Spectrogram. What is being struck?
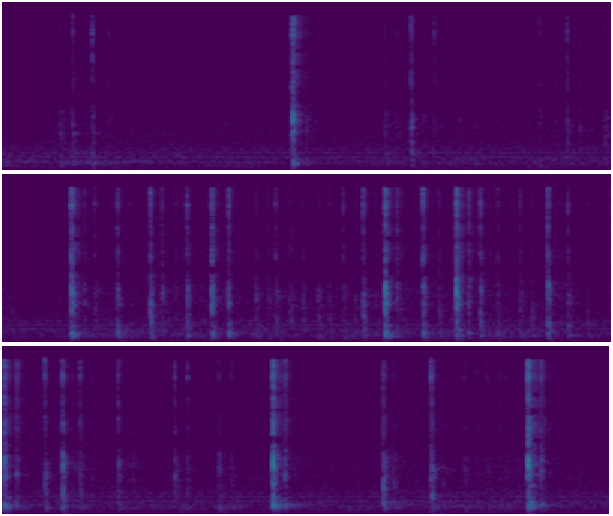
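Plastic laptop keyboard keys.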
